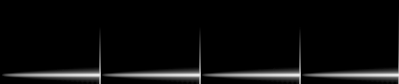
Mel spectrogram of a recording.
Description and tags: CHAMBON Candice 2014 2015 Alarm
HOW I DID IT?
generate a wistle sound (sinus) at 440hz, 0,8 dB, 1 sec
apply effects : Fade in, Repeat x3
HOW CAN I DESCRIBE IT? (French)----------------------
// Typologie (Cf. Pierre Schaeffer) :
N + X’
// Morphologie (Cf. Pierre Schaeffer) :
1- Masse: son cannelé
2- Timbre harmonique: terne
3- Grain: lisse
4- Allure: simple
5- Dynamique : attaque douce
6- Profil mélodique: pas d’hauteur différente
7- Profil de masse
Site : une seule hauteur de son
Calibre : pas de filtrage ni équalisation
alarm, alert, Stressful, warning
